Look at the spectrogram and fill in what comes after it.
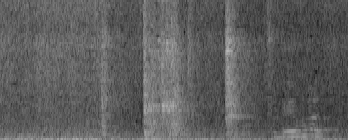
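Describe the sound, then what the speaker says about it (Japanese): Whelk and baby corn stir-frying in a pan for a butter sauté, with a steady soft sizzle and occasional light clatter of a utensil against the pan, close and continuous. "こんな感じで結構炒まりました"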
